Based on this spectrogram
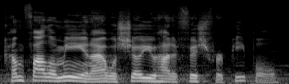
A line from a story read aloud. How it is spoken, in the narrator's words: Jesus called out to them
